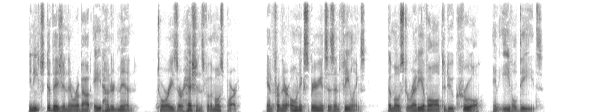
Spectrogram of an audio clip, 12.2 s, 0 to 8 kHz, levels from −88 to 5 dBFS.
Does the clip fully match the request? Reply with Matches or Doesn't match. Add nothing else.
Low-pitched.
Matches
